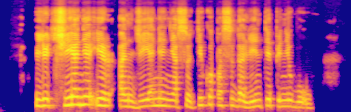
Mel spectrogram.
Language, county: Lithuanian, Panevėžys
